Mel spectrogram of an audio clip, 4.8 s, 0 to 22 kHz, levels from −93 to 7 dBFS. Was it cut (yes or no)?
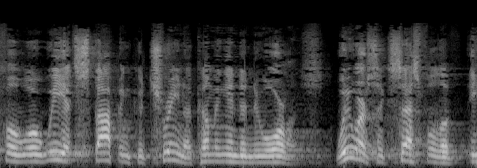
yes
